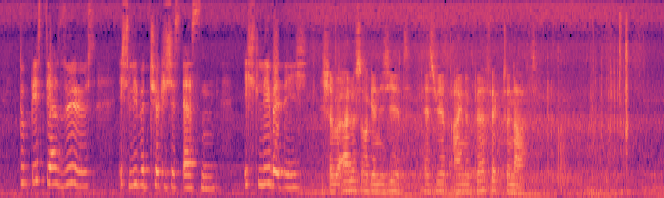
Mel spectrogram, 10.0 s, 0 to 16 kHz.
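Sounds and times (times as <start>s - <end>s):
speech: 0.3s - 8.1s
car engine rumbling: 4.3s - 9.9s.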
